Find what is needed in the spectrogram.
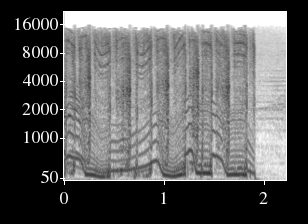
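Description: Jungle / drum and bass record played loud on a club sound system: fast breakbeat drums over a bass line that slides up and down in pitch. It cuts off suddenly near the end.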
